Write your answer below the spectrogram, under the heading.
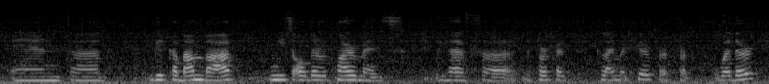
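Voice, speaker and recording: A woman's medium-pitched voice in a Polish accent, monotone and flat, with long, frequent pauses and audible room echo. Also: moderate pace. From Poland. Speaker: insurance agent. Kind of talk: interview.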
